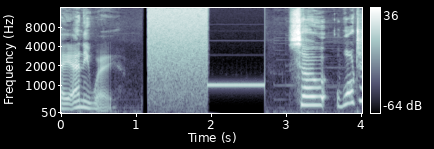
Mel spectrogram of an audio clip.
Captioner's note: static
